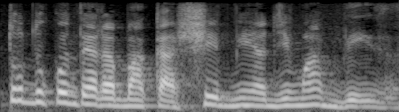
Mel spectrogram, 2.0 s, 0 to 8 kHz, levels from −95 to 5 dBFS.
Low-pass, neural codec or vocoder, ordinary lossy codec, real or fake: 7.2 kHz; none; none; real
